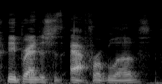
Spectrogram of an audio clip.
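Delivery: real giggle through the words; laughing. Real, not acted. Reader amused by the afro gloves, laughing narration. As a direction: still cracking up while narrating. Reader cracks up at own phrase.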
